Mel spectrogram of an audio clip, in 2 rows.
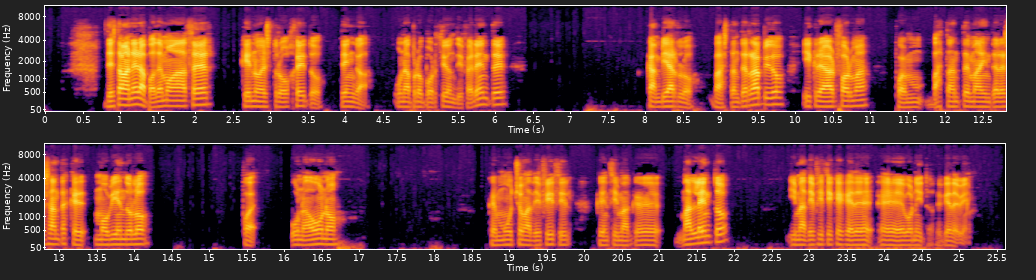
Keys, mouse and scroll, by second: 0.7 right click, 2.0 right click, 2.2 g, 2.8 click, 3.9 right click, 4.1 g, 4.8 click, 5.5 right click, 5.7 g, 6.2 click, 7.0 right click, 7.1 g, 7.6 click, 8.3 right click, 8.6 g, 9.0 click, 9.9 middle click, 10.6 shift+middle click, 14.4 o, 15.0 right click, 16.4 shift+right click, 17.0 g, 17.3 click, 17.8 right click, 18.2 shift+right click, 18.3 g, 18.8 click, 19.2 right click, 19.5 shift+right click, 19.8 g, 20.1 click, 20.6 right click, 20.9 shift+right click, 21.2 g, 21.6 click, 22.0 right click, 22.4 shift+right click, 22.6 g, 23.0 click.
